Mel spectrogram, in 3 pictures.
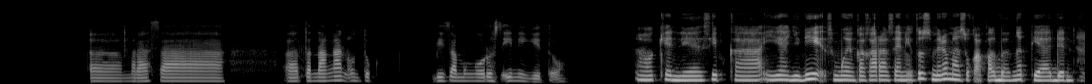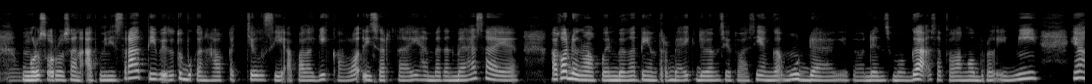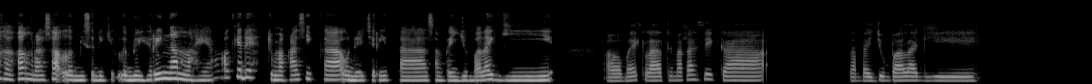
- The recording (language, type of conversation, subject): Indonesian, advice, Apa saja masalah administrasi dan dokumen kepindahan yang membuat Anda bingung?
- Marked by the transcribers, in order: tapping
